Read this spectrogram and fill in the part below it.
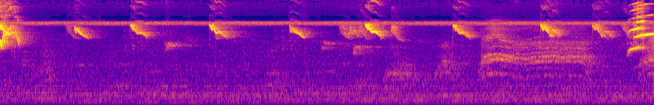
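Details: Male white-rumped shama in contest-style singing, said to have an authentic forest voice: a steady series of short, high, downslurred notes about every second, fairly soft, ending in a brighter burst, with a faint constant high tone throughout.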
